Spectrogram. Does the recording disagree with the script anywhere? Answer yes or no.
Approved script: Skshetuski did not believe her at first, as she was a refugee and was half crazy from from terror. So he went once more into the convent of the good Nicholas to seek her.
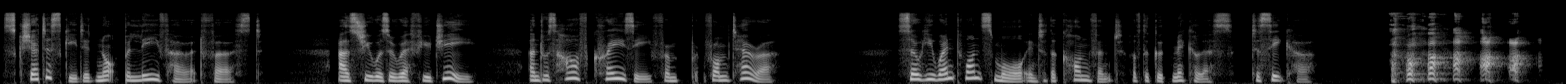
no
